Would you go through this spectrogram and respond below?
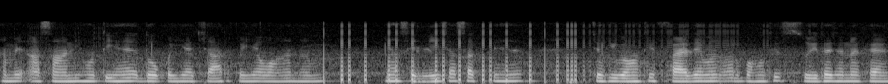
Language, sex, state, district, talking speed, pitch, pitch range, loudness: Hindi, male, Chhattisgarh, Sukma, 140 wpm, 150 Hz, 145-155 Hz, -20 LUFS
